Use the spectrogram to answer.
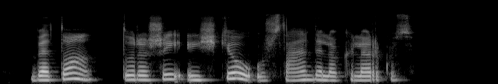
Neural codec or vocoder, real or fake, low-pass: none; real; 10.8 kHz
